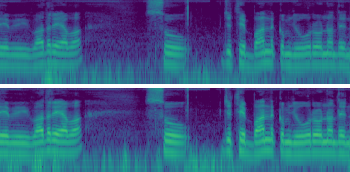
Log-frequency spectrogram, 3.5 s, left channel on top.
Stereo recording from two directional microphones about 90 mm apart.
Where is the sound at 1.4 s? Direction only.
40° right (ahead or behind).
